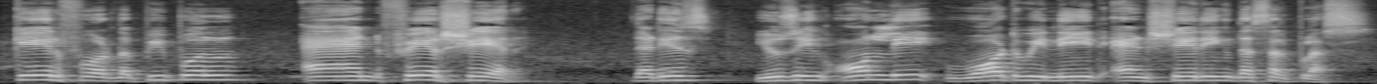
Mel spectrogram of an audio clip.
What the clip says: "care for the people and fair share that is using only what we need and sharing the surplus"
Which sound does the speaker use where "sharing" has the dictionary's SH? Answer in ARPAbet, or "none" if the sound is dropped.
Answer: SH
